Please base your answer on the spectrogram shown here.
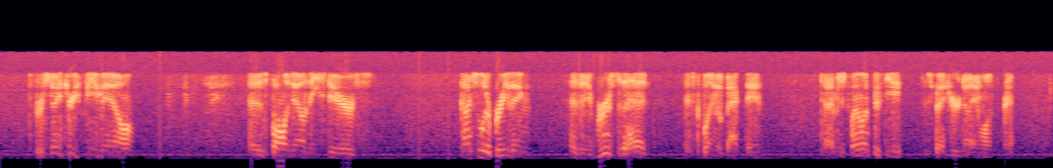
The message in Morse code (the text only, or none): none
